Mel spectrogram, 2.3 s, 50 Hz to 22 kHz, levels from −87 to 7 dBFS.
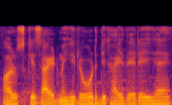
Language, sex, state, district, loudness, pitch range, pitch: Hindi, male, Himachal Pradesh, Shimla, -14 LUFS, 115-120 Hz, 120 Hz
